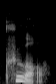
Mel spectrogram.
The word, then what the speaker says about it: cruel: And what's different is your tongue is not straight. It goes a little high in the back. Oh. And the bottom of the tongue expands. It gets bigger to make the dark L.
